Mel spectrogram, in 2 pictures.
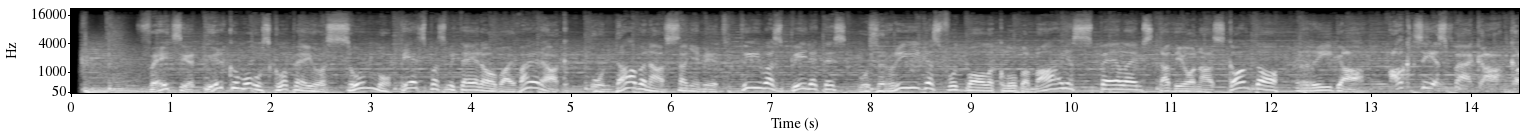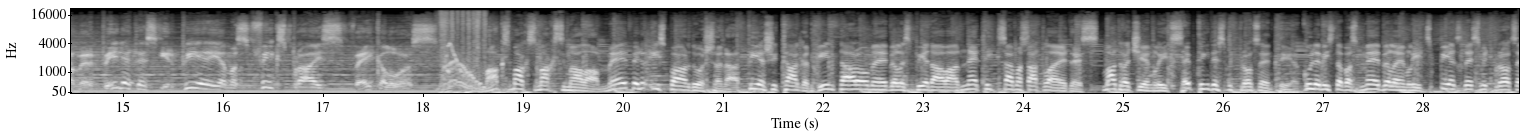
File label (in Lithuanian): latviu vyras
